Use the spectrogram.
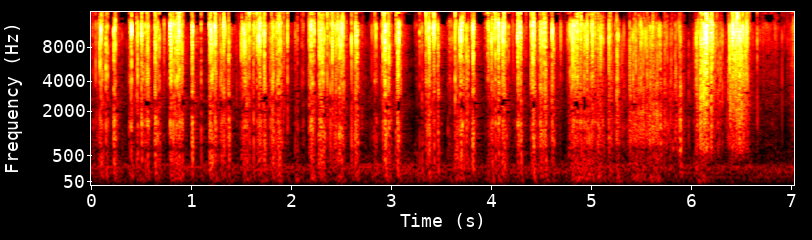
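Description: Long pink acrylic nails scratch a solid, palm-sized rectangular block of coarse polymer foam scrub sponge, two-toned white and blue. Rapid, gritty, bright scratching strokes come in quick bursts with short pauses between them, each dying away almost instantly.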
